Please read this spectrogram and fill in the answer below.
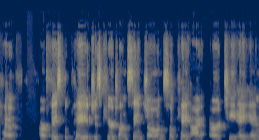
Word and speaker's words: kirtan: our facebook page is kirtan st john so k-i-r-t-a-n it's protect it's pronounced kirtan there's no accent on one or the other here tan um so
